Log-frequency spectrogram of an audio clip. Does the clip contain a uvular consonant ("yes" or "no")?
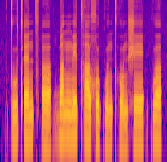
yes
